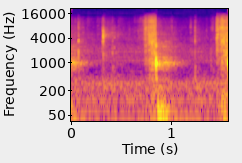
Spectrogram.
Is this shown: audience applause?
no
